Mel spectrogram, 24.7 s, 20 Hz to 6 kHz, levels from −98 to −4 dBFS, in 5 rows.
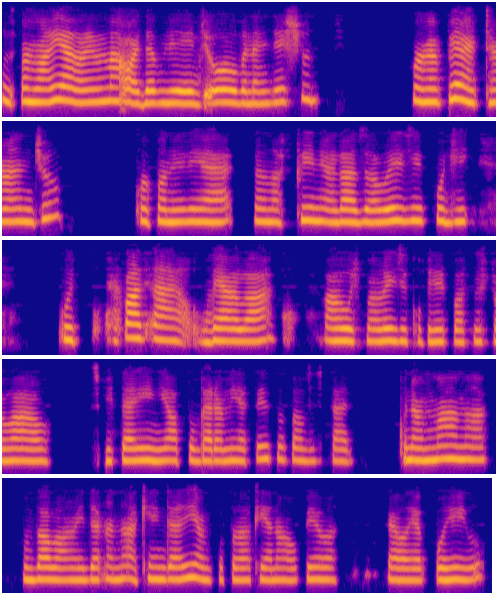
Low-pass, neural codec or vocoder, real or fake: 5.4 kHz; codec, 16 kHz, 0.5 kbps, FunCodec, trained on LibriTTS, 25 frames a second; fake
